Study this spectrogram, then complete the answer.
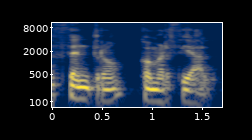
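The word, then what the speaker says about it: centro comercial: to speak in spain most people in spain they pronounce c's like the c e and c i like a th so it would be un centro commercial so either either way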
